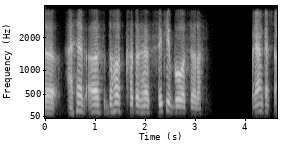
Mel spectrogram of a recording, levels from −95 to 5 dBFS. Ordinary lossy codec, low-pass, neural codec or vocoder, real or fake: none; 3.6 kHz; codec, 24 kHz, 0.5 kbps, DualCodec; fake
